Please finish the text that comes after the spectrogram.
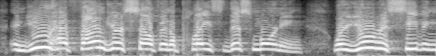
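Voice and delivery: loud, high-pitched pulpit delivery; full-force preaching. Real, not acted. Pastor pressing the gospel on his congregation, full-force preaching.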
